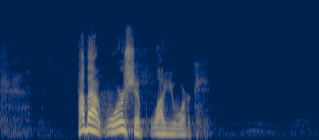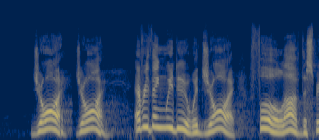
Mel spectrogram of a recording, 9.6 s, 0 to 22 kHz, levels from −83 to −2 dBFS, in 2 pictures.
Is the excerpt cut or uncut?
cut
